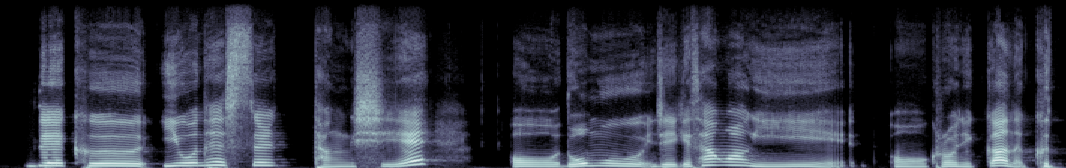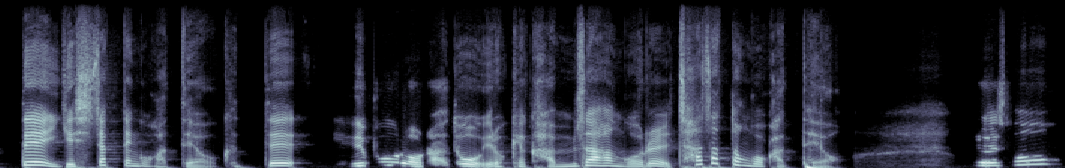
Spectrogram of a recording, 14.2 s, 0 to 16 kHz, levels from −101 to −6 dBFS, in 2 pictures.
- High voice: Yes, high, 230 Hz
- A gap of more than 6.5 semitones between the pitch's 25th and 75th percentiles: Yes, wide, 7.3 semitones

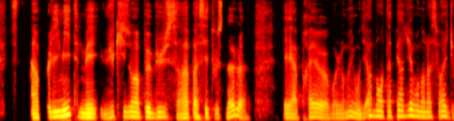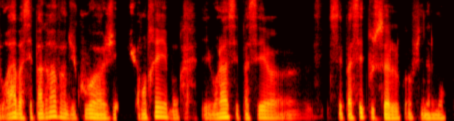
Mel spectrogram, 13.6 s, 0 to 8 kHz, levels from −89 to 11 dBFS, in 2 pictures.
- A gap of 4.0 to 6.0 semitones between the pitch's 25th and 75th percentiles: Yes, average, 4.6 semitones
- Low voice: Yes, low, 100 Hz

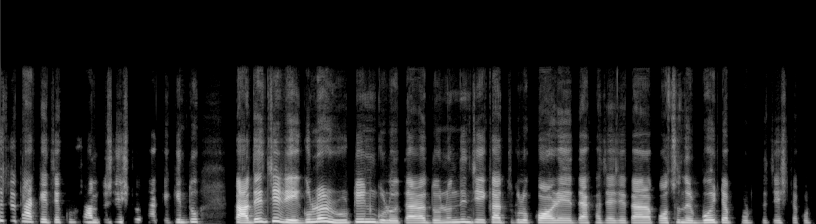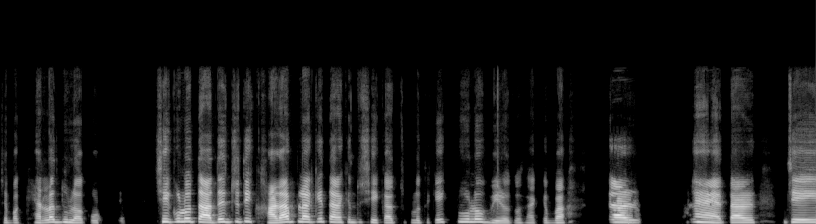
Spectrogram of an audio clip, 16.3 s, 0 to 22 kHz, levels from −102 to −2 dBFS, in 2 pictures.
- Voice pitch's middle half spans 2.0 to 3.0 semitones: No, average, 3.5 semitones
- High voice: Yes, high, 220 Hz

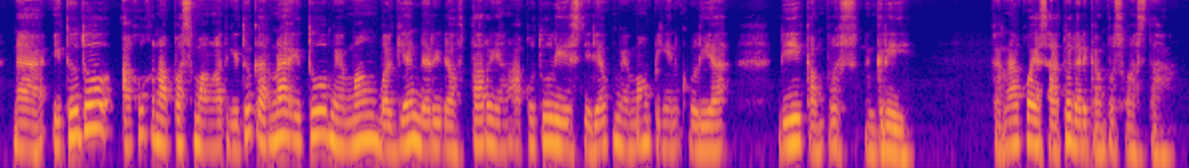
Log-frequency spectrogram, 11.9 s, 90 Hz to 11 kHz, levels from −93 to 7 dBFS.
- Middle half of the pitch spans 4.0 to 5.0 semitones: No, average, 3.0 semitones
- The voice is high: No, medium, 170 Hz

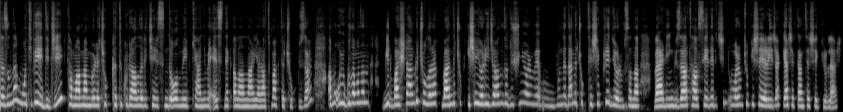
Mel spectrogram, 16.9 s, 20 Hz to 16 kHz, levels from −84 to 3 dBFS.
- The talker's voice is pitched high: Yes, very high, 255 Hz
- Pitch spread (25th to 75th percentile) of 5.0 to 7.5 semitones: No, average, 4.3 semitones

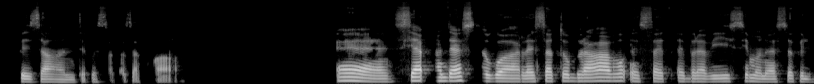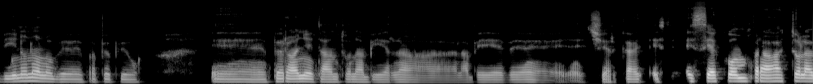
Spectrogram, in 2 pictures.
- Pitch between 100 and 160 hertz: Yes, low, 135 Hz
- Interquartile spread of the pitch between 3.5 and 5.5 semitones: Yes, average, 4.3 semitones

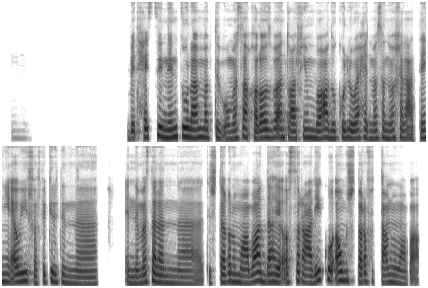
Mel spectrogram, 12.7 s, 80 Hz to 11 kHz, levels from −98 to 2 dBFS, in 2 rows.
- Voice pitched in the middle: Yes, medium, 175 Hz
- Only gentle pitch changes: Yes, narrow, 2.2 semitones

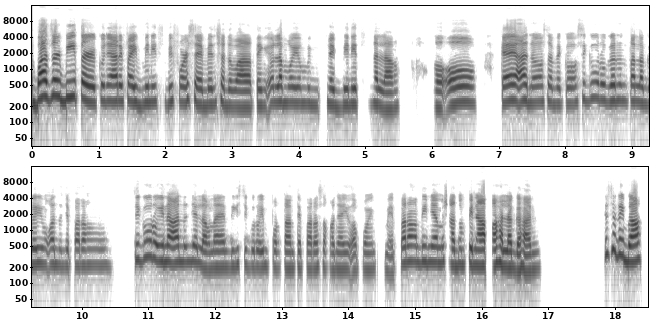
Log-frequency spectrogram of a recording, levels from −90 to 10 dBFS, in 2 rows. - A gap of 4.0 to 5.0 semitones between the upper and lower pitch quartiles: No, average, 3.3 semitones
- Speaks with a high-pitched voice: Yes, high, 225 Hz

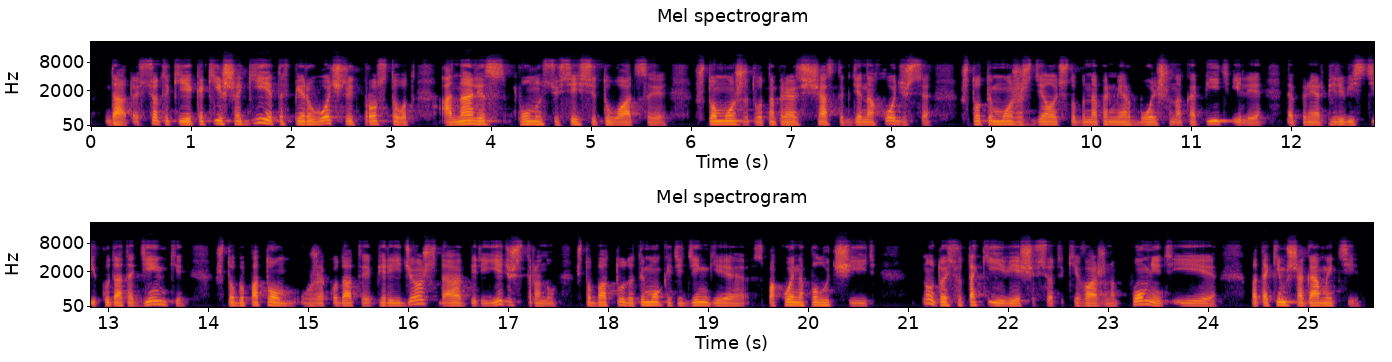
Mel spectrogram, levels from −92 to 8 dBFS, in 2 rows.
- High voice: No, low, 110 Hz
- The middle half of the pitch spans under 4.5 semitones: Yes, average, 2.9 semitones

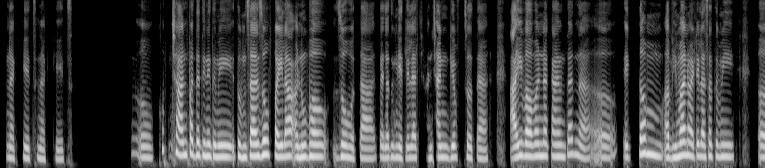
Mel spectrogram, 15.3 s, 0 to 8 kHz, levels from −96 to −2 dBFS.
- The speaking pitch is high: Yes, high, 205 Hz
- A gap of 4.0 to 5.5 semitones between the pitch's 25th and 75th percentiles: No, narrow, 2.4 semitones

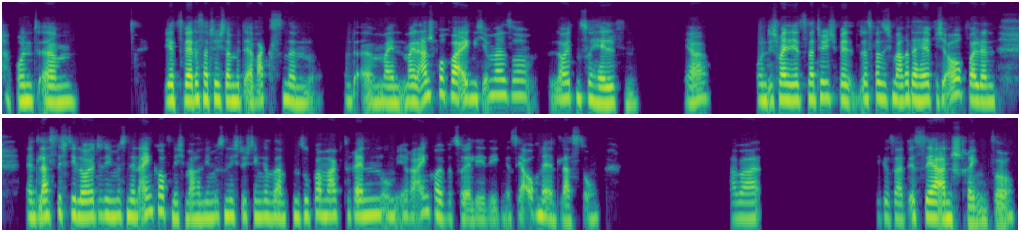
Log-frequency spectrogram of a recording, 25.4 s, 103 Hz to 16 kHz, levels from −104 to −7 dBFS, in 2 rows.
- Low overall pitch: No, high, 195 Hz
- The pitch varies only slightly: Yes, narrow, 2.2 semitones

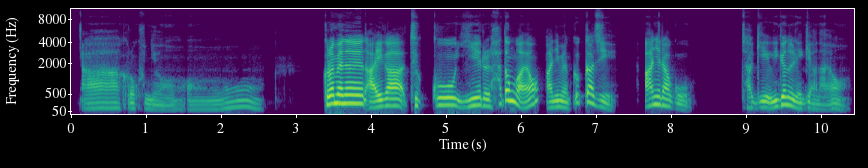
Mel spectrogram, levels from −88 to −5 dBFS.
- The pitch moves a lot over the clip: Yes, wide, 7.8 semitones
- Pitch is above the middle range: No, medium, 140 Hz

